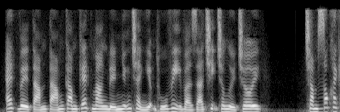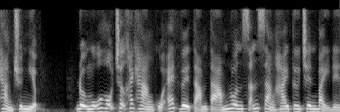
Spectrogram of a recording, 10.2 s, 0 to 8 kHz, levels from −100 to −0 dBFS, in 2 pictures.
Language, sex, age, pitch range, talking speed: Vietnamese, female, 20-39, 200-255 Hz, 215 wpm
